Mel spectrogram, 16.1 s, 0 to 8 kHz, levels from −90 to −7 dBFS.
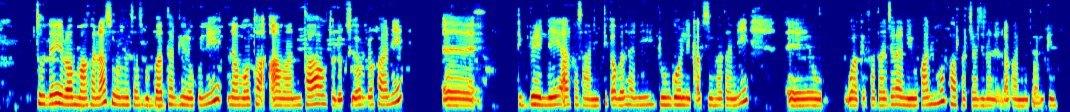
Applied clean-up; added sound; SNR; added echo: none; none; none; none.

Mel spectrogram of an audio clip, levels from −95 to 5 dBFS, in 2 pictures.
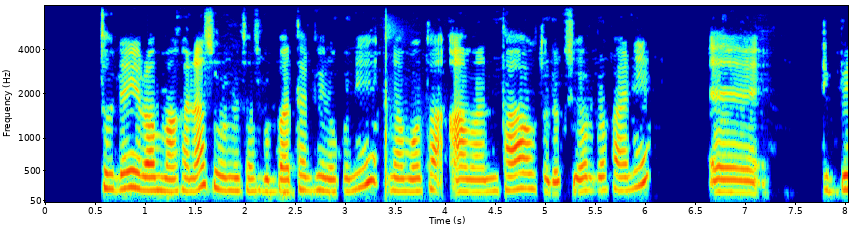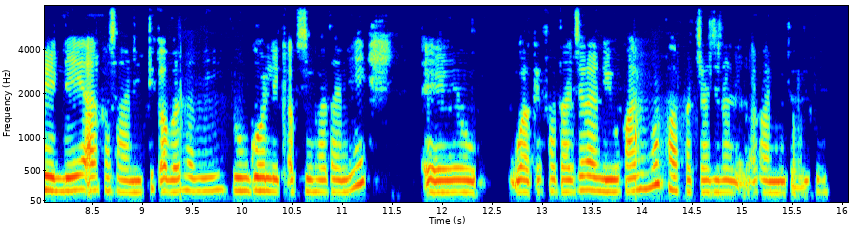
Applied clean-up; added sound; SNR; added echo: neural mask model DeepFilterNet 3.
